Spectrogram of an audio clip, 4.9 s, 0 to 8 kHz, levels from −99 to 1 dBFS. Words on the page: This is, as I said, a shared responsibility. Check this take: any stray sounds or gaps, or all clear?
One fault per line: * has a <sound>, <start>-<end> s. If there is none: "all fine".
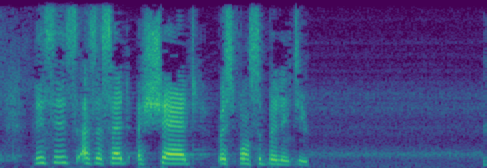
all fine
